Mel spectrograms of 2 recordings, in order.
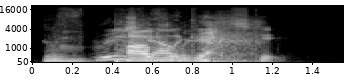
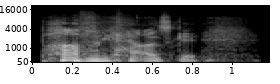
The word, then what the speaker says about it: Pawlikowski: It's a V. Pawlikowski. – Pawlikowski. God, it is.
